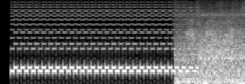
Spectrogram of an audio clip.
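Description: Telephone ringing with a steady electronic tone that starts abruptly, holds for over a second and a half, then gives way to a burst of broadband noise, with no voices.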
